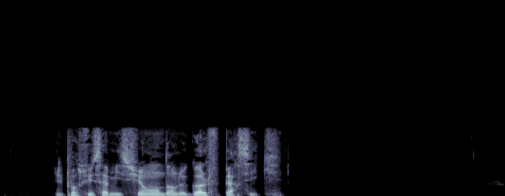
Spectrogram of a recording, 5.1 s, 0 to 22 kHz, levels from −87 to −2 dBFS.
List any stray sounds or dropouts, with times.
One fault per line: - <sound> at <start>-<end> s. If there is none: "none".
none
